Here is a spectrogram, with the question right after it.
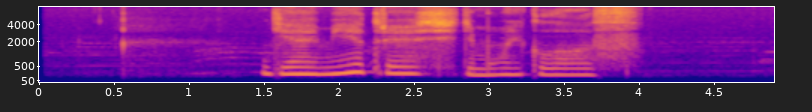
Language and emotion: Russian, sad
